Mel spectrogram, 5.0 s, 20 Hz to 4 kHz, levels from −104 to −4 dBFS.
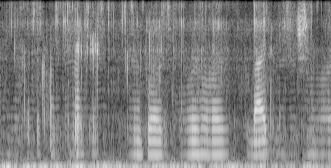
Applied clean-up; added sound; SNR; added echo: neural separator model SepFormer WHAM!.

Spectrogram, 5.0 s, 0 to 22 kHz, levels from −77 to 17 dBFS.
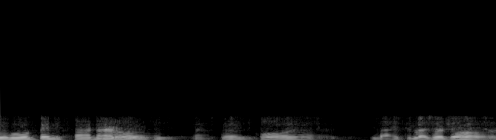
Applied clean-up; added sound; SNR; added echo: neural mask model DeepFilterNet 3.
